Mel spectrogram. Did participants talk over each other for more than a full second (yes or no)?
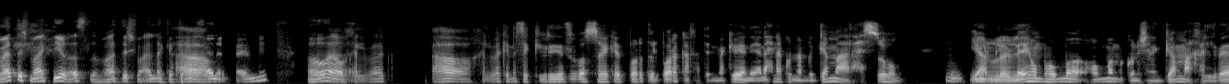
no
